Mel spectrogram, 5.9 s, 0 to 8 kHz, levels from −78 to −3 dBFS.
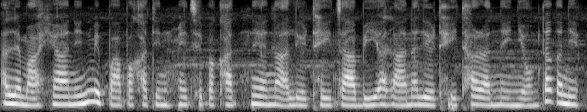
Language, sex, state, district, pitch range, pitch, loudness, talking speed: Mizo, female, Mizoram, Aizawl, 190-215 Hz, 200 Hz, -16 LUFS, 215 wpm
